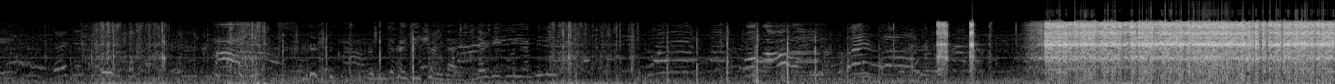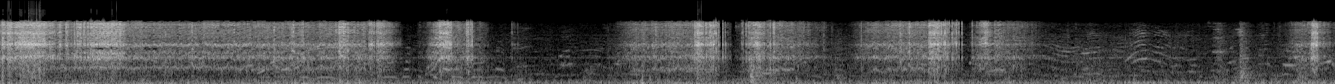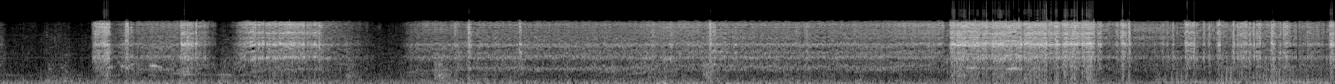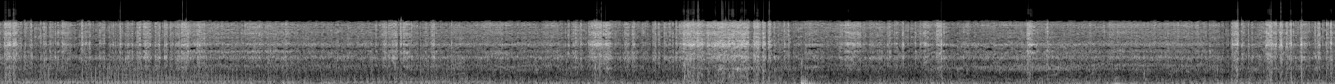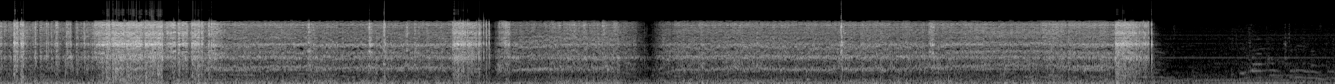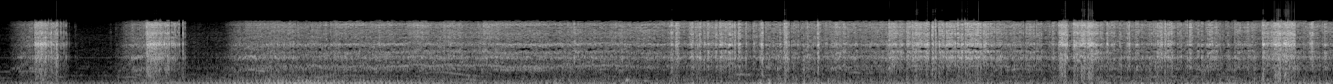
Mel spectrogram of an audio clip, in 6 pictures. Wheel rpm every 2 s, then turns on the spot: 10, 0, 10, 0, 10, 150, 200, 210, 130, 40, 80, 60, 0, 40, 100, 120, 190, 200, 220, 230, 230, 230, 230, 220, 230, 220, 220, 220, 170, 140, 160, 210, 60, 10, 100, 220, 220, 230, 230, 230.
0-2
